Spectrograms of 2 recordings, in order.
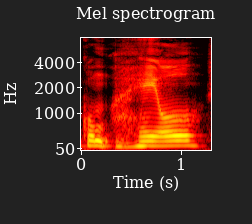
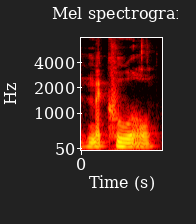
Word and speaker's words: Cumhall: Cumhall. Het wordt gewoon uitgesproken als McCool of Cool. Het is niet één klank. Het is een beetje Cool.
